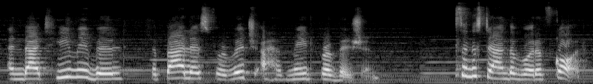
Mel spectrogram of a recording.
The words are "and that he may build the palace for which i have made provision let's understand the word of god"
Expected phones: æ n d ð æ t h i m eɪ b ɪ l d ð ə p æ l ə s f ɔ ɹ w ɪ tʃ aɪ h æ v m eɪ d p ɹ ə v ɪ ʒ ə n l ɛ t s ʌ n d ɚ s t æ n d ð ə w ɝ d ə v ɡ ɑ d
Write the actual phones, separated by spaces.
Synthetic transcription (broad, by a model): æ n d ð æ t h i m eɪ b ɪ l d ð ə p æ l ə s f ɔ ɹ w ɪ tʃ aɪ h æ v m eɪ d p ɹ ə v ɪ ʒ ə n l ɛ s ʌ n d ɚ s t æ n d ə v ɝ d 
